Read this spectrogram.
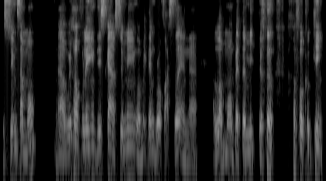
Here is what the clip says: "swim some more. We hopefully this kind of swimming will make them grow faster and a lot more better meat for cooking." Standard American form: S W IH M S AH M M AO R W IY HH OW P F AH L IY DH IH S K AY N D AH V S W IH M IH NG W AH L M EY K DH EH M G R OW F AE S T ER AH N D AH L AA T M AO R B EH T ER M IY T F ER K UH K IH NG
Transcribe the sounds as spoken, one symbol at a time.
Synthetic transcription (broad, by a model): S W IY M S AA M M AO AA W IY HH OW P F AH L IY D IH S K AY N AH S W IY M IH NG W AH L M EY K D EH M G R OW F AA S T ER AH N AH AH L AA T M AO B EH T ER M IY T F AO K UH K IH NG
